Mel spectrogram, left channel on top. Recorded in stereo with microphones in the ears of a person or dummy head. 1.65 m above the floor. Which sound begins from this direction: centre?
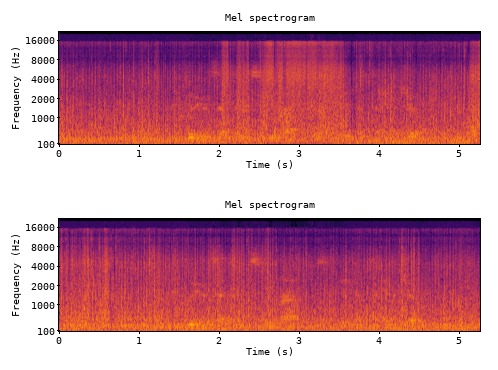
A man speaking, at 1.3 s.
